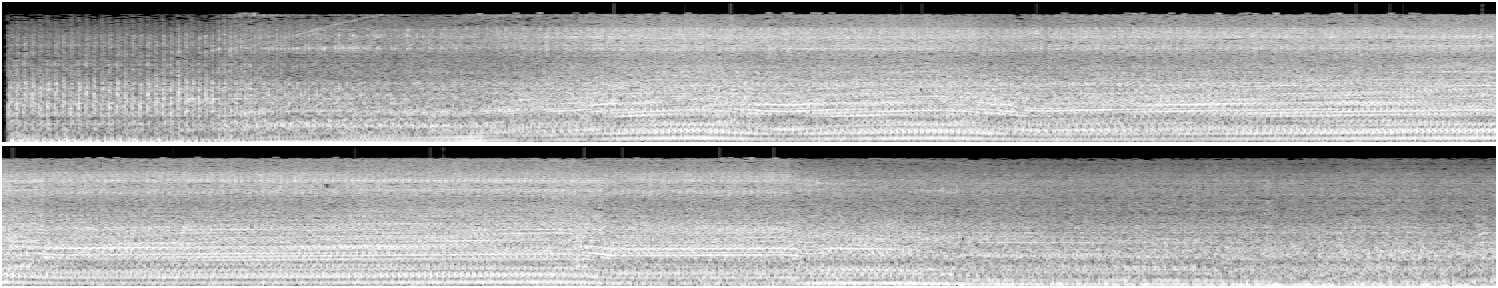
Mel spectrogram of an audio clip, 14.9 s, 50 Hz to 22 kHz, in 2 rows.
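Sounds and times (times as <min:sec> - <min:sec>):
320d car accelerating in Eco Pro mode: 0:00.0 - 0:14.9.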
